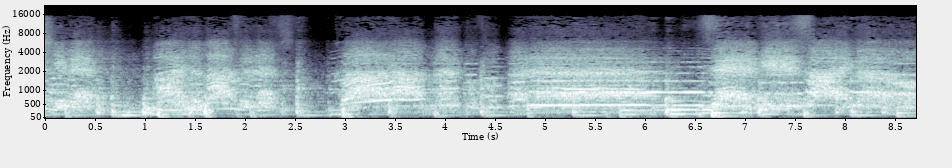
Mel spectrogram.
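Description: A song sung by many voices together over instrumental backing with a steady beat. The music dips briefly just before three seconds in.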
